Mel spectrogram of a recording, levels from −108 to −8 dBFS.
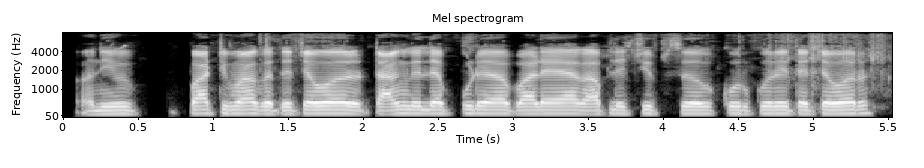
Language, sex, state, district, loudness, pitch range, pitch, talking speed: Marathi, male, Maharashtra, Aurangabad, -16 LUFS, 125-135 Hz, 130 Hz, 110 wpm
